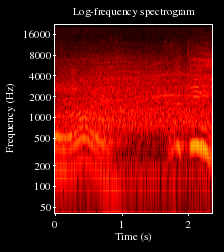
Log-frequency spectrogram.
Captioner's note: audience cheers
